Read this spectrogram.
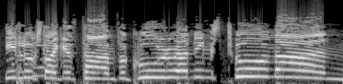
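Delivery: high, slow, booming hype voice; big excited sequel pitch; hyped announcer. Pretend. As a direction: sell it like a movie trailer.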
